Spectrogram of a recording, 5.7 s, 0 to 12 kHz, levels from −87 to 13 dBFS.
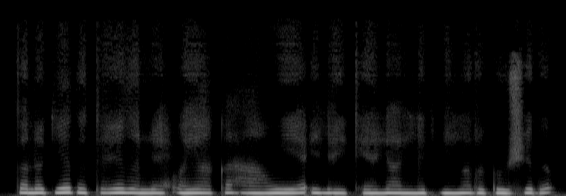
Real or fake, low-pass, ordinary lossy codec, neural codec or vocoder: fake; 10.8 kHz; MP3, 48 kbps; codec, 24 kHz, 0.9 kbps, WavTokenizer, large speech release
